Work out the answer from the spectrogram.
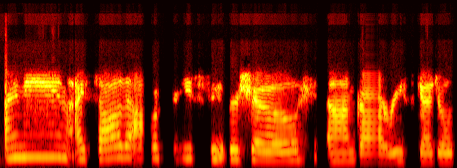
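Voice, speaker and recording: A woman, a model, who is a guest on a live interview and is upbeat and quick to laugh. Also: on the low side, no echo. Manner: upbeat, giggly. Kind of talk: phone interview. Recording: tinny phone line.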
